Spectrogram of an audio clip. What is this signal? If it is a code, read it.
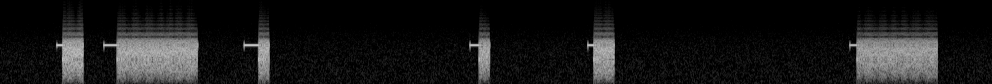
ACARS aircraft data, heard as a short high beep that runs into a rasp, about 2400 baud.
